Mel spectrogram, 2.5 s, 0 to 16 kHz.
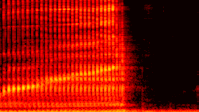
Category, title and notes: Sound effects > Objects / House appliances
knife and metal beam vibrations clicks dings and sfx-032
Clang, Metal, ding, SFX, metallic, Vibration, Vibrate, Wobble, Perc, ting, Foley, Klang, Beam, Trippy, FX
